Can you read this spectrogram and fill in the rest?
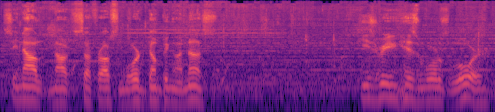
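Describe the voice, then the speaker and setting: A man's voice: medium pitch, steady tone, normal speed, over music. A man doing casual let's play commentary, joking and slangy as he streams.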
